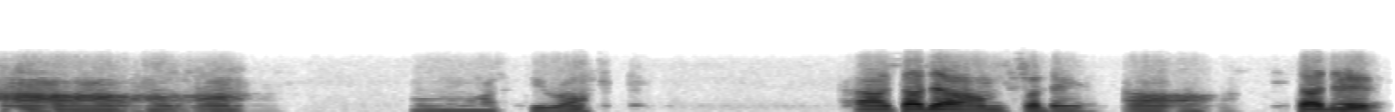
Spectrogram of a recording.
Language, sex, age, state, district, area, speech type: Sanskrit, male, 18-30, Kerala, Thiruvananthapuram, rural, conversation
